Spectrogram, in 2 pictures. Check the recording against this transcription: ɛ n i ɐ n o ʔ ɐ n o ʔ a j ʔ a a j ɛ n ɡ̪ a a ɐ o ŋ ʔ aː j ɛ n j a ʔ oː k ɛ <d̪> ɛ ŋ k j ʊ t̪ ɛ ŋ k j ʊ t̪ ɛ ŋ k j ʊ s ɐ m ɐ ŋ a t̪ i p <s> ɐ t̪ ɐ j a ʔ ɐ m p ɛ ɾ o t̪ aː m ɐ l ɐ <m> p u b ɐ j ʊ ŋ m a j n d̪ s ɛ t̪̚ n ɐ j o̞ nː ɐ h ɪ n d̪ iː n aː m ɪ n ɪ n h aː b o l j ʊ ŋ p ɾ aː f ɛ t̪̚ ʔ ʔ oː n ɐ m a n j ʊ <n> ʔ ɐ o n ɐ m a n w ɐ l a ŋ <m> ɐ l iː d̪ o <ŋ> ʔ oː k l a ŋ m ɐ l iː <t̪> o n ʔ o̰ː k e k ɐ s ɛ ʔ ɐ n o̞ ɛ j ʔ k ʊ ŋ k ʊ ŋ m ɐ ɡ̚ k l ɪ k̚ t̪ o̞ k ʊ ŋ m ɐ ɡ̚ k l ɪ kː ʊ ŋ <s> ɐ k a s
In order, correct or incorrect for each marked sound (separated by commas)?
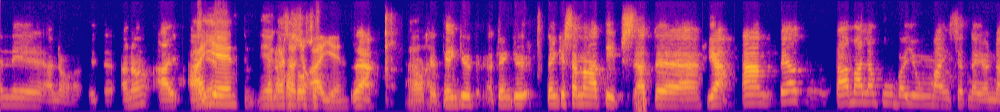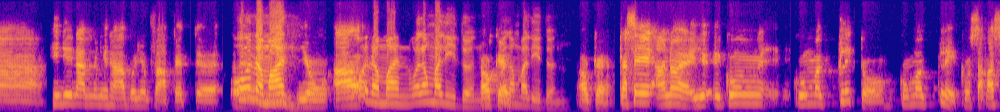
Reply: incorrect, correct, incorrect, incorrect, correct, incorrect, incorrect, correct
